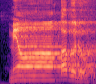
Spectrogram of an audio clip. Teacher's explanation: مِن قبل، نون ساکن کے بعد قاف آیا ہے اور قاف حروف اخفا میں سے تو اخفا والا غنہ ہوگا۔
